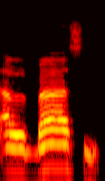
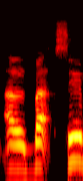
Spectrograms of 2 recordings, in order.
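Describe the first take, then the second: First: The glottal stop becomes a long vowel. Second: A glottal stop is heard before the 's'.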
